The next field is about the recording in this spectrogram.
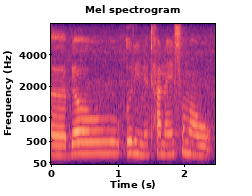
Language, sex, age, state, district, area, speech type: Bodo, female, 18-30, Assam, Kokrajhar, rural, spontaneous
